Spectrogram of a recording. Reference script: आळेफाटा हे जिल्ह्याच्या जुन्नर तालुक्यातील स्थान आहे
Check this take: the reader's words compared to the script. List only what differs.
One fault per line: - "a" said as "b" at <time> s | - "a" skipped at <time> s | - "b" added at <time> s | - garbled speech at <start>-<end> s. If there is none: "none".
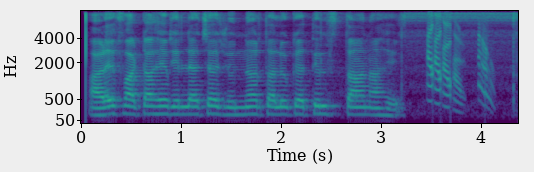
none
